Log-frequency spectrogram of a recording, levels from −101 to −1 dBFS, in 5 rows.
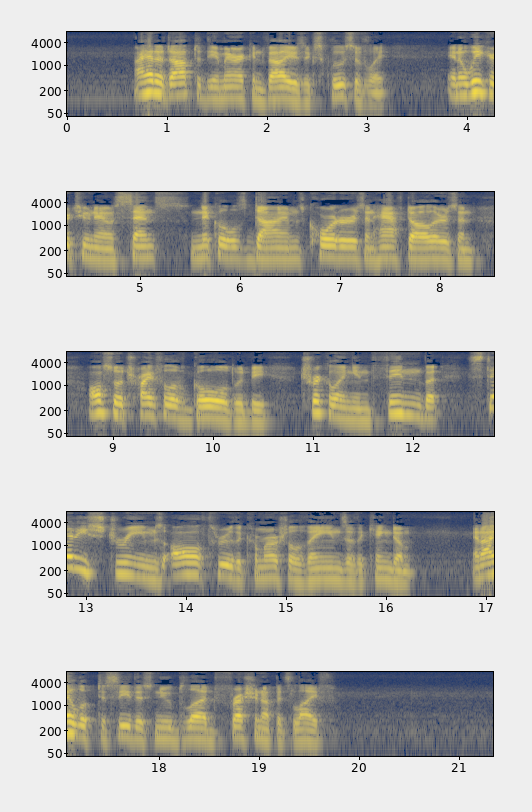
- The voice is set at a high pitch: No, low, 130 Hz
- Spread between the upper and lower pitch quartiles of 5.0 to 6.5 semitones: No, average, 4.4 semitones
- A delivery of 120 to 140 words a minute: No, average, 150 wpm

